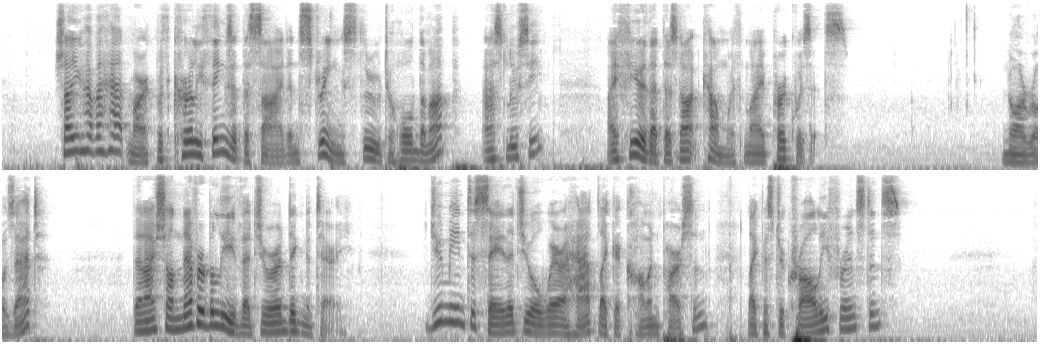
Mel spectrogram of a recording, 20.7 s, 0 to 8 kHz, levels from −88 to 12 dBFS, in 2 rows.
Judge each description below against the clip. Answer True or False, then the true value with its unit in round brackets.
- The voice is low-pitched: True (120 Hz)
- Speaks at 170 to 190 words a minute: True (180 wpm)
